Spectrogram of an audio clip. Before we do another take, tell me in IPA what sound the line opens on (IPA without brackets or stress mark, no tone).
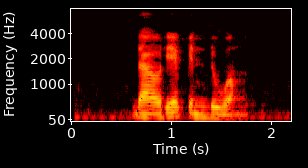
d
